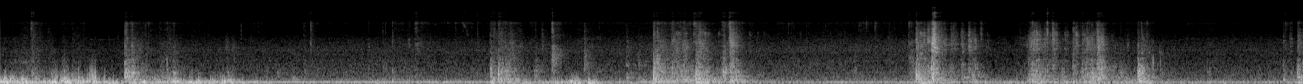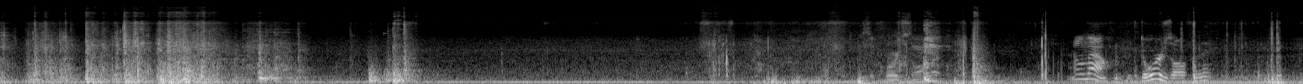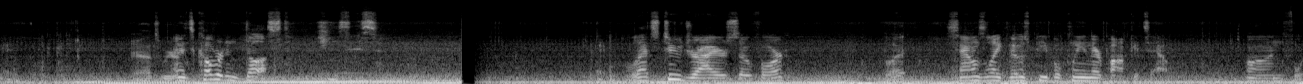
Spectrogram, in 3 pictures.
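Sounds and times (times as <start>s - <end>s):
sheet metal clunks and scrapes: 4.8s - 7.7s, 9.0s - 11.8s, 12.8s - 17.4s.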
